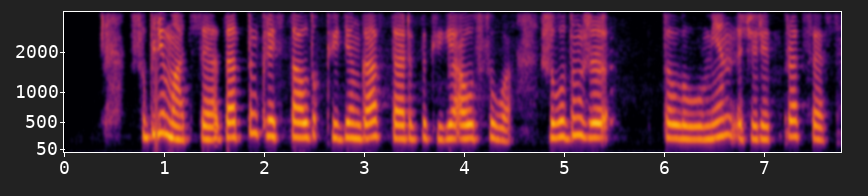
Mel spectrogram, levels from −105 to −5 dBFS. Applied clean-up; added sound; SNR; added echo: none; none; none; none.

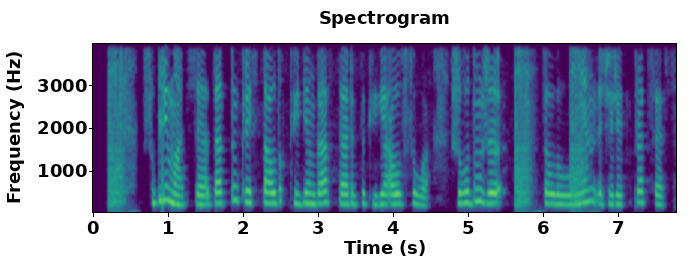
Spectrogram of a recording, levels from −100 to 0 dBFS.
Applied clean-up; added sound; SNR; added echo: none; Fart; 9 dB; none.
